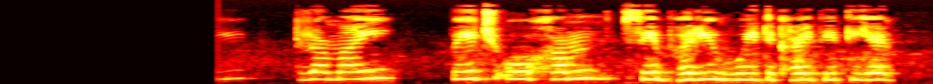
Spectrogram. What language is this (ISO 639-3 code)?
urd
